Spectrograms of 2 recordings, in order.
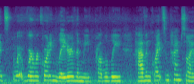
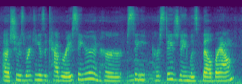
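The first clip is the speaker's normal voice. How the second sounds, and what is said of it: Weird twangy accent. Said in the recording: “I'm, like, throwing this weird twangy accent”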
